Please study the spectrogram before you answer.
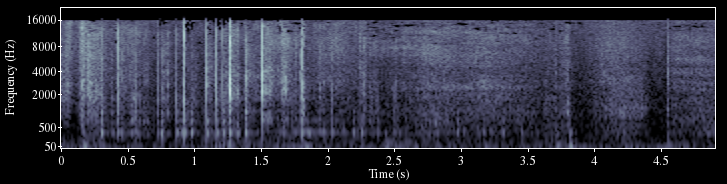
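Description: Long acrylic nails tap and scratch the solid, cardboard-covered pink marble print cover of a hardcover daily paper planner. A quick burst of sharp, bright clicks fills the first second and a half, then trails off into softer, fainter scratching. The result is a light, crisp tapping sound.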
